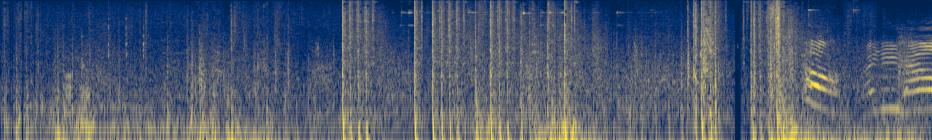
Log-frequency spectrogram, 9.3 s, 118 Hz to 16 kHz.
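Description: Gunfire in Battlefield 2042 on Xbox One S, with dense bursts of automatic fire and sharp shots packed into a busy, loud battle mix. A voice speaks intermittently over the shooting.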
